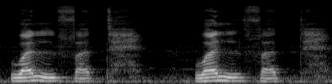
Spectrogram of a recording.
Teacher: ওয়াওকে লামকে ধরবে, ওয়াও লাম জবর ওয়াল, ফাত আজবর ফাত, ওয়াল ফাত হা পেশ হু, ওয়াল ফাত হু আছে এখানে, যদি থামেন তাহলে হাটা সাকিন হয়ে যাবে, তাহলে বলতে হবে ইযা জাআ নাসরুল্লাহি ওয়াল ফাত। এখানে তাটা সাকিন হবে, হাটা সাকিন হবে, দুটোই হামস হবে, বাতাস বের হবে।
